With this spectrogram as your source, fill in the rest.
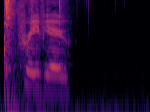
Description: Glass Bottle Break

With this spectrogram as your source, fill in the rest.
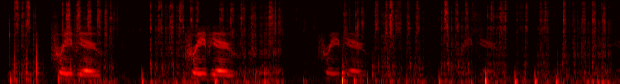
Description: writing with a hard marker

